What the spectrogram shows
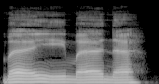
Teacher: ta marbutoh berubah bunyi jadi ha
